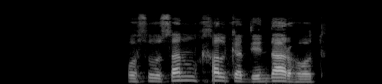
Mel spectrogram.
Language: Indus Kohistani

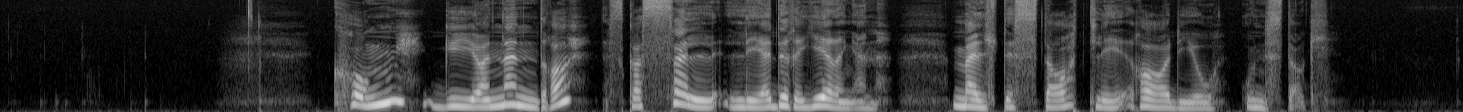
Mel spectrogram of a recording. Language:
Norwegian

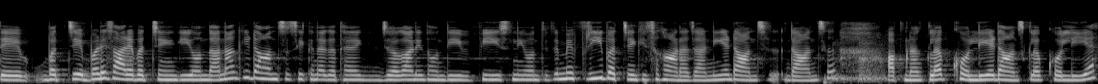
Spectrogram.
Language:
Dogri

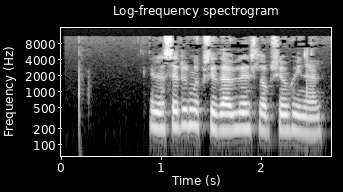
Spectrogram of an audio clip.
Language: Spanish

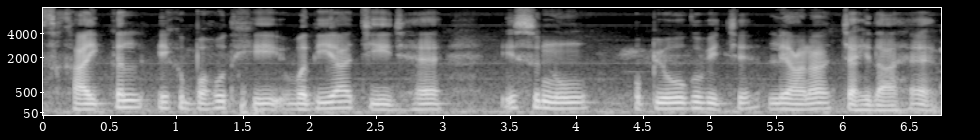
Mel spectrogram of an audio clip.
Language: Punjabi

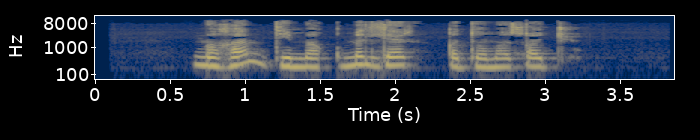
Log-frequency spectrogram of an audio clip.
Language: Kabardian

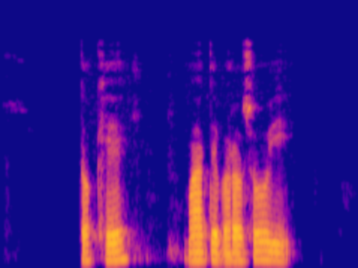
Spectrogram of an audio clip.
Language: Lasi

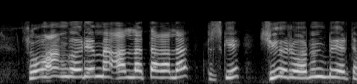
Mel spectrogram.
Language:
Kazakh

